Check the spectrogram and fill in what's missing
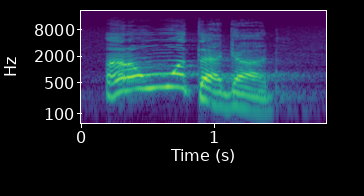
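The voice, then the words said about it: Sarcastic mocking voice. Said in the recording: “my Alex being sarcastic impersonation.”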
